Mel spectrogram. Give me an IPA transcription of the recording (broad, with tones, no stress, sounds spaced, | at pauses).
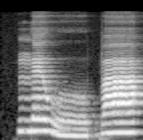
ŋ ɛ˦ w oː˨ b a˦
